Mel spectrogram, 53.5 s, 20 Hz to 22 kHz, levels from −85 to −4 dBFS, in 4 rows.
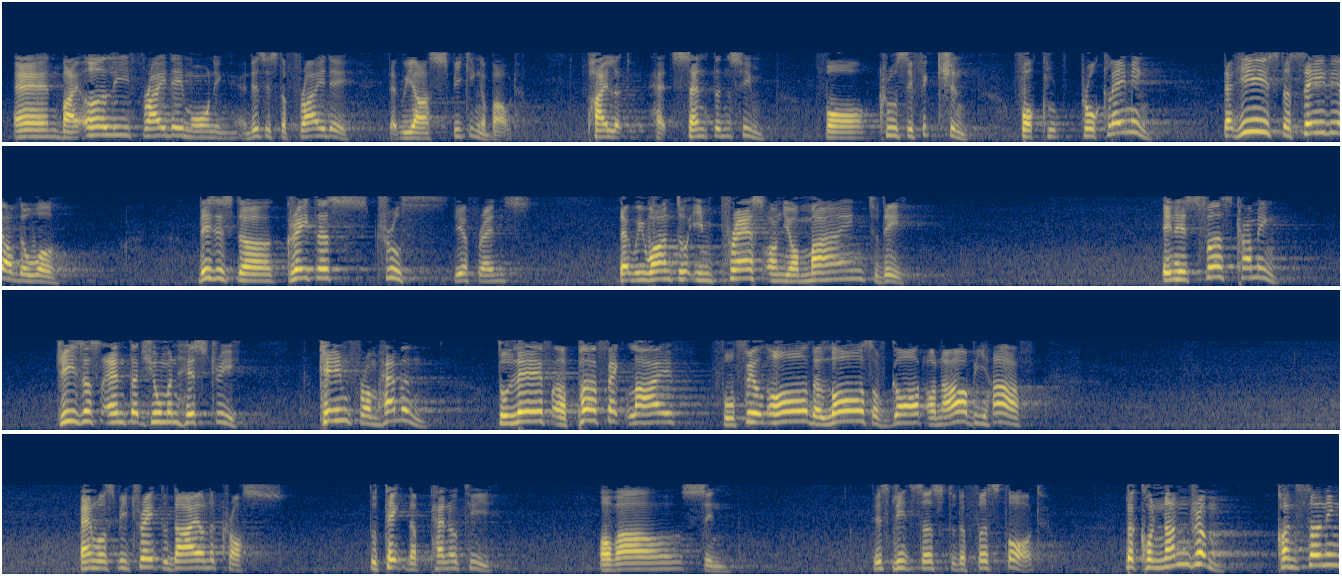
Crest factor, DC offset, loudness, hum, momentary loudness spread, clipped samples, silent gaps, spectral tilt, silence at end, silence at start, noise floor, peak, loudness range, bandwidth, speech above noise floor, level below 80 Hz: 20 dB; under 0.1%; -19 LUFS; none; 16 LU; under 0.1%; none; -9 dB/octave; 0 s; 0.1 s; -57 dBFS; -2 dBFS; 9 LU; 5.2 kHz; 38 dB; -70 dBFS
